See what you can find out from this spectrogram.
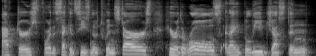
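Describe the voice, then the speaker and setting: A man's voice: mid-range voice, normal speed. A man who produces audio dramas, a guest on a podcast, explaining things fluently in casual conversation.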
